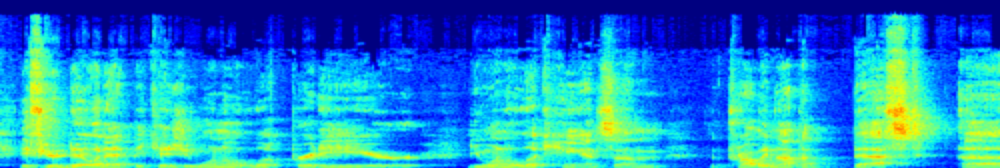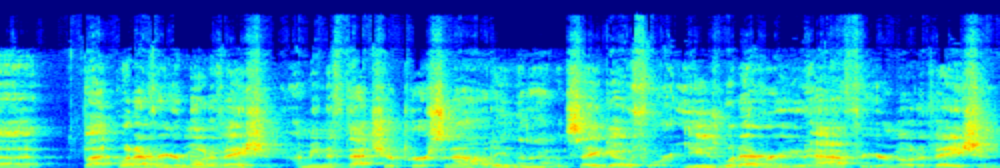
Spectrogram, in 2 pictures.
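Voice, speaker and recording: With audible room echo and noticeable background noise, a man speaks at a fairly quick pace and medium pitch with lively intonation. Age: 60s. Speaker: vlogger. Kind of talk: casual vlog monologue. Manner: rambling, tangential; casual with filler words.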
